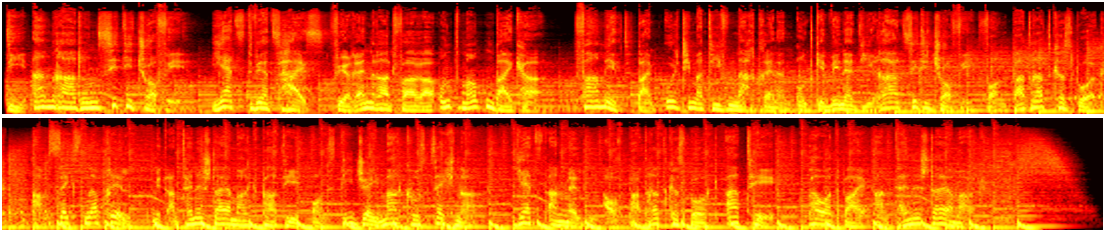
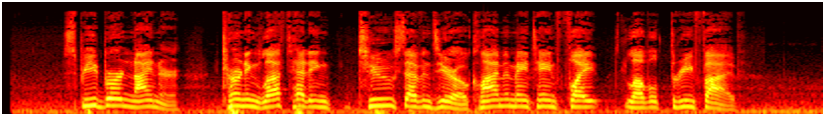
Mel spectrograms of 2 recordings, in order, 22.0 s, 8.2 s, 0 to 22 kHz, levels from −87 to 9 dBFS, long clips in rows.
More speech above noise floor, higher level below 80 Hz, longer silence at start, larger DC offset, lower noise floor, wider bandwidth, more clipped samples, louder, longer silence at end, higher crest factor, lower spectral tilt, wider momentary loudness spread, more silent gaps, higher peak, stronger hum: about the same, 22 dB vs 23 dB; first, -22 dBFS vs -30 dBFS; second, 0 s vs 0.2 s; neither; about the same, -34 dBFS vs -37 dBFS; first, over 20 kHz vs 16.5 kHz; neither; about the same, -13 LUFS vs -15 LUFS; first, 0.35 s vs 0 s; about the same, 12 dB vs 16 dB; about the same, -5 dB/octave vs -4.5 dB/octave; second, 6 LU vs 11 LU; neither; about the same, 0 dBFS vs 0 dBFS; neither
